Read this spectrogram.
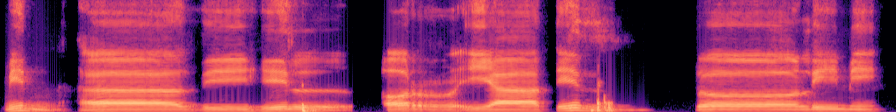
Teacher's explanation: Alif lam syamsiyah karena tidak dibaca langsung masuk ke huruf berikutnya yaitu dha, ditandai dha-nya ada tasdidnya. Dha-nya dibaca double.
